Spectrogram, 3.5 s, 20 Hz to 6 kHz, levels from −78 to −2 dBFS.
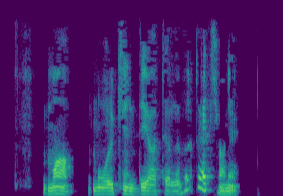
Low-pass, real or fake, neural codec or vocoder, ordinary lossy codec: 5.4 kHz; fake; codec, 16 kHz, 4 kbps, X-Codec, HuBERT features, trained on balanced general audio; MP3, 24 kbps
